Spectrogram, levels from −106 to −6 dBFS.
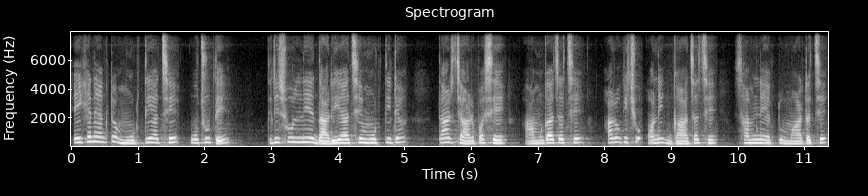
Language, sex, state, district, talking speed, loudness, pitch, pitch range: Bengali, female, West Bengal, Malda, 120 wpm, -17 LUFS, 255 Hz, 230-285 Hz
